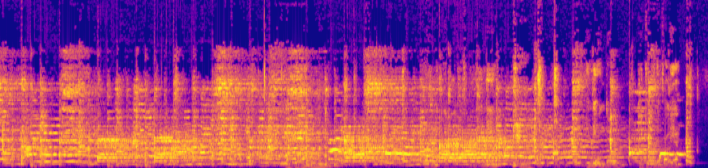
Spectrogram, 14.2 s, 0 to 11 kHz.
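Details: Small DIY amplifier set to 25 W driving a horn speaker through a matching transformer on the 70 V line: music plays loud and clean, thin on bass, normal output.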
